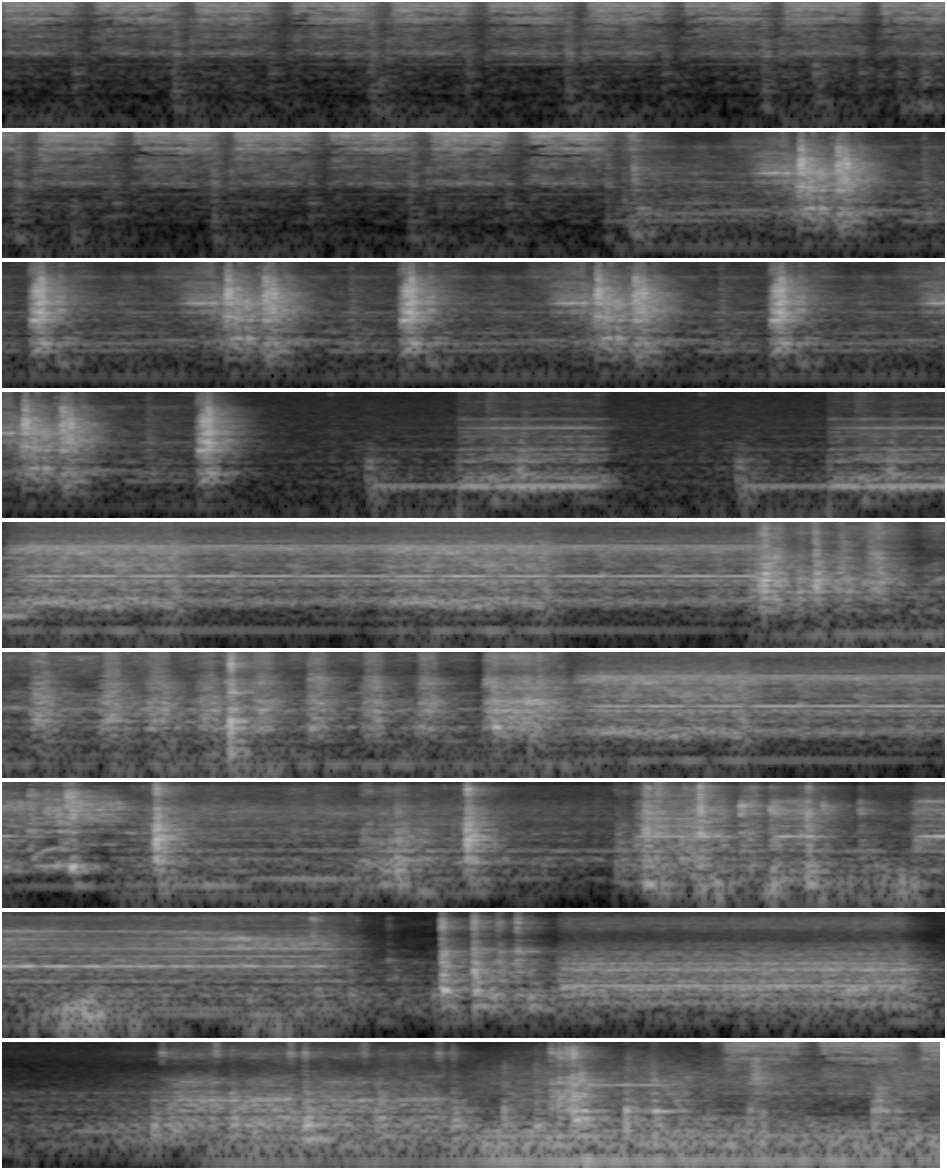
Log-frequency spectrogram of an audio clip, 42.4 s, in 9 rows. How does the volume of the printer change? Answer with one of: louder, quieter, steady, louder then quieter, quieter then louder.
louder.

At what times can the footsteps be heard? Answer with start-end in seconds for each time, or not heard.
38.8-42.3.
